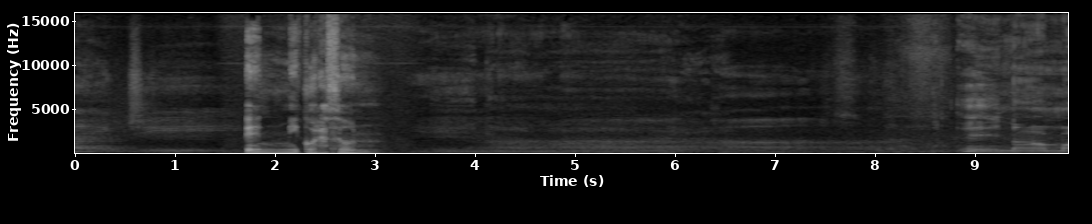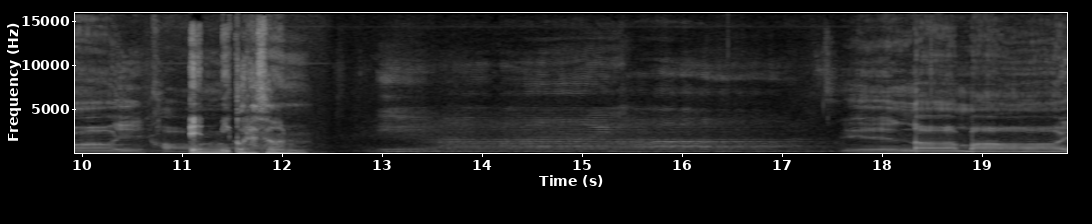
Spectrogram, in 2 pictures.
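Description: A large crowd sings a slow hymn together in a big echoing hall.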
